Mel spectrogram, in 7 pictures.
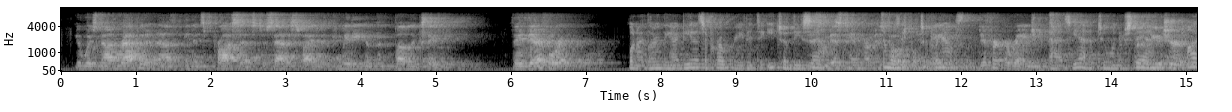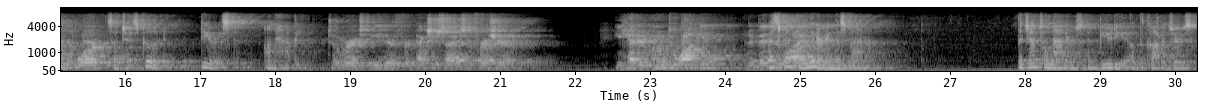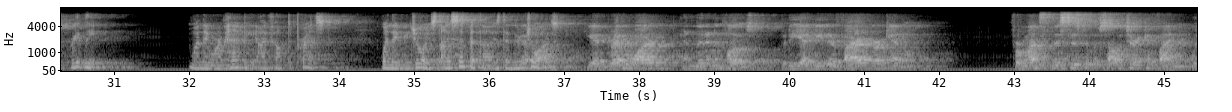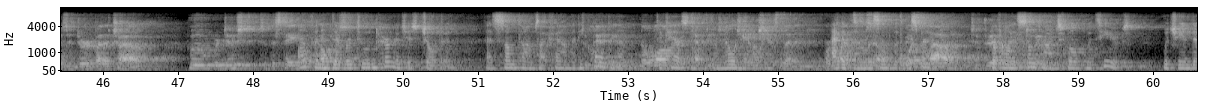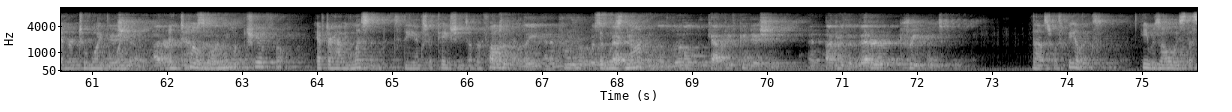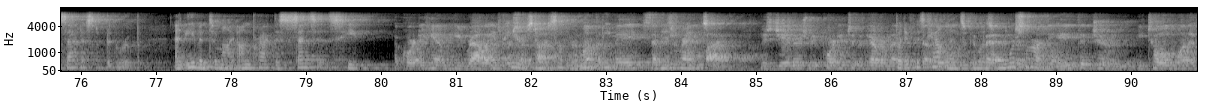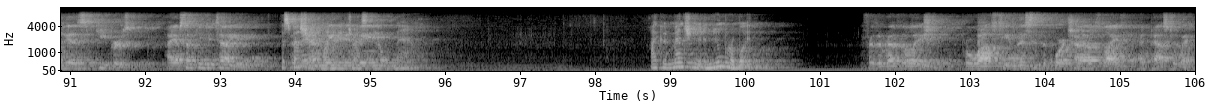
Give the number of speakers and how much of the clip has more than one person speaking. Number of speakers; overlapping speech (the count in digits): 2, about 22%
